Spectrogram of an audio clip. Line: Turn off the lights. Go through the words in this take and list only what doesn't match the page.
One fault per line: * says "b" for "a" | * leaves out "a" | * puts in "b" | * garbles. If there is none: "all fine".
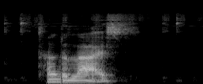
* leaves out "off"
